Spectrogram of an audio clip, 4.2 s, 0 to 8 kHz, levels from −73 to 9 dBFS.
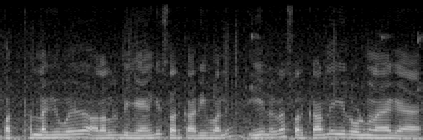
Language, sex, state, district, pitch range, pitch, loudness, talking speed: Hindi, male, Delhi, New Delhi, 140-160 Hz, 150 Hz, -15 LUFS, 270 wpm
